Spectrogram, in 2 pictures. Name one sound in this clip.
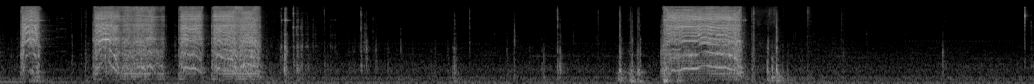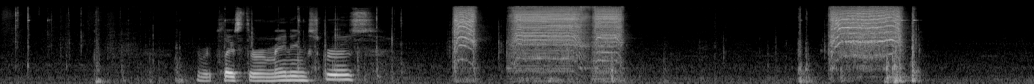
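A cordless drill-driver whirs in short bursts, driving screws.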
